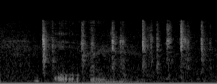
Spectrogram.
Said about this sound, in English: He's typing his password now. Yeah, listen closely to my keyboard, you can figure it out.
